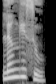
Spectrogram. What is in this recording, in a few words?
"ಲಂಗಿಸು", Kannada; langisu; = ಲಂಘಿಸು - 1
